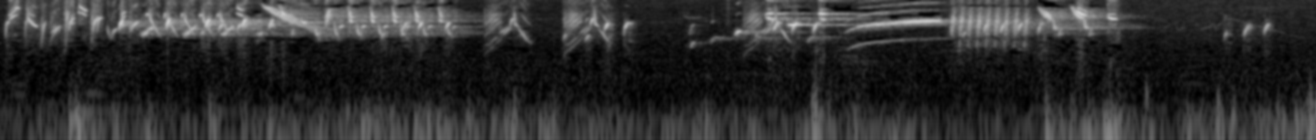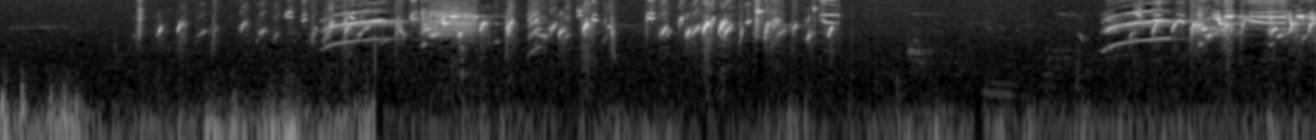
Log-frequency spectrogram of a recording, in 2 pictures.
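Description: A goldfinch sings a rapid, tinkling stream of high twitters, buzzy trills and liquid chirps in bursts with brief pauses, over a low background hum.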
